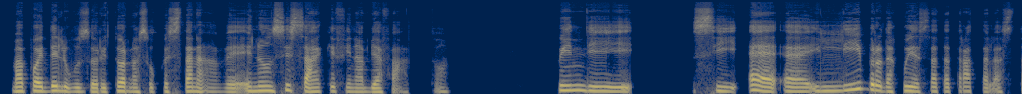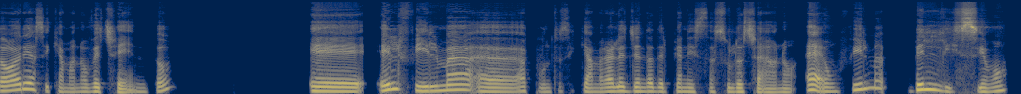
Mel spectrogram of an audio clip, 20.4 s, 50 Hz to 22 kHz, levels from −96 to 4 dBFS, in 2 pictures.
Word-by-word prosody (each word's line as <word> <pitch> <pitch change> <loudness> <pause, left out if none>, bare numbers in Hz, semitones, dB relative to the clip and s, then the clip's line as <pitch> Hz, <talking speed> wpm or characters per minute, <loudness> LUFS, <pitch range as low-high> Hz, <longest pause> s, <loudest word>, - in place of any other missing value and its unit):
ma 175 - +4
poi 180 -1 +3
deluso 160 -4 +1
ritorna 160 +1 0
su 160 +1 -7
questa 170 +1 -3
nave 155 -2 -5
e 180 - +1
non 190 +1 +3
si 215 +5 -2
sa 165 -4 0
che 180 +2 -6
fine 160 -2 -8
abbia 155 0 -2
fatto. 155 +2 -15 1.1
Quindi 185 -5 +2 0.6
sì, 175 -5 -4
eh! 190 -6 +3
Ehm, 170 -2 0
il 185 +1 -1
libro 225 0 +2
da 170 -1 -3
cui 190 -1 +2
è - - -1
stata 170 0 -7
tratta 175 -1 -9
la - - -10
storia 215 +10 +2
si 175 -5 -9
chiama 155 -3 -9
900. 160 - -4 1.4
E 175 -2 +5
e 200 - +4
il 260 +3 +5
film, 190 -1 +2
ehm, 170 -9 +1
appunto, 155 -2 -10
si 190 +2 -22
chiama 155 -2 -5
"La 170 - +2
leggenda 170 -1 0
del 165 -1 -5
pianista 160 -1 -6
sull'oceano". 145 -3 -5
È 220 0 +4
un 170 0 -4
film 260 - -1 0.2
bellissimo! 185 -4 +4
170 Hz, 140 wpm, -24 LUFS, 160-190 Hz, 1.4 s, E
